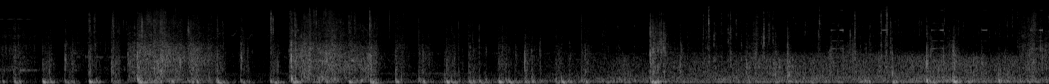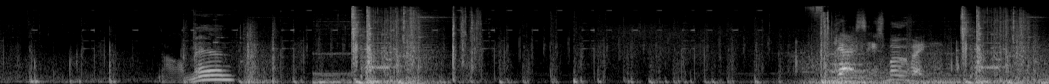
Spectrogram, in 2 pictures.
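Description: Quick footsteps patter on hard ground and wooden boards.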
